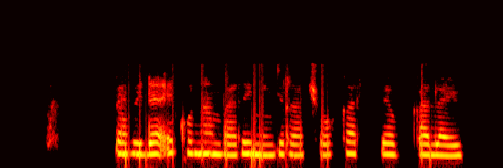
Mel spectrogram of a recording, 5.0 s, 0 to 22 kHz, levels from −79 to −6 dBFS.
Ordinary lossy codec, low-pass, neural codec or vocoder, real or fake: Opus, 16 kbps; 5.4 kHz; none; real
